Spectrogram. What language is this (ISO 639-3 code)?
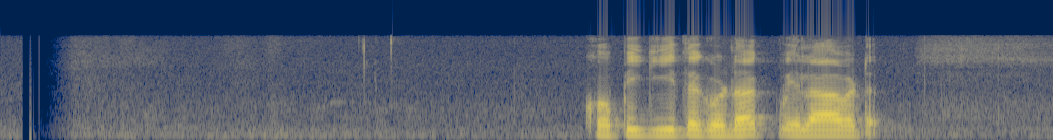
sin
